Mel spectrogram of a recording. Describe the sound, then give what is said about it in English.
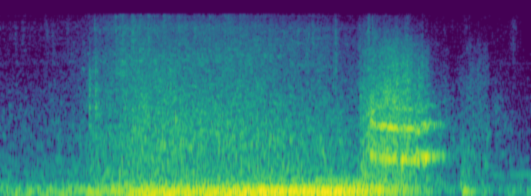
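A car being driven off: the engine revs up into a low, steady drone, then the tyres squeal and skid in a sharp, high streak near the end before the sound drops away, with no talking. “Okay, foot on the brake, put it in drive. Check your blind spots and gently hit the gas.”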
